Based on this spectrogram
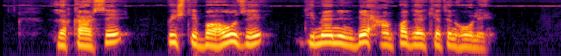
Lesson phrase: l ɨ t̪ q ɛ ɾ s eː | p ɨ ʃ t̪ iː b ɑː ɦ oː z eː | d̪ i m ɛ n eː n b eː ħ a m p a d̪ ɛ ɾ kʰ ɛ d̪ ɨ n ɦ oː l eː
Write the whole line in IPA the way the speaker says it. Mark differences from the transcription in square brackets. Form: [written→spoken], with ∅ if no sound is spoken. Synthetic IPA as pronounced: l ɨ [t̪→∅] q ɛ ɾ s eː | p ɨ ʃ t̪ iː b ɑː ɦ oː z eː | d̪ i m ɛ n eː n b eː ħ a m p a d̪ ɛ ɾ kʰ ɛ [d̪→t̪] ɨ n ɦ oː l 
